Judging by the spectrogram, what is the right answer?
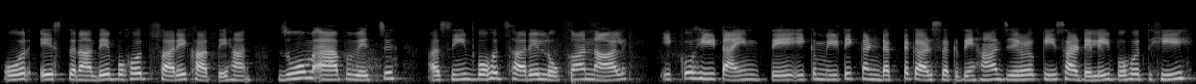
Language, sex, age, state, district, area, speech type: Punjabi, female, 18-30, Punjab, Amritsar, urban, spontaneous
